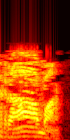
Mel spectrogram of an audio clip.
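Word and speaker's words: राम: Mas se eu puser assim, você vai dizer, em sânscrito vai dizer Rama. E em Hindi? Em Hindi está escrito igualzinho, você vai pronunciar Ram, Ram.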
